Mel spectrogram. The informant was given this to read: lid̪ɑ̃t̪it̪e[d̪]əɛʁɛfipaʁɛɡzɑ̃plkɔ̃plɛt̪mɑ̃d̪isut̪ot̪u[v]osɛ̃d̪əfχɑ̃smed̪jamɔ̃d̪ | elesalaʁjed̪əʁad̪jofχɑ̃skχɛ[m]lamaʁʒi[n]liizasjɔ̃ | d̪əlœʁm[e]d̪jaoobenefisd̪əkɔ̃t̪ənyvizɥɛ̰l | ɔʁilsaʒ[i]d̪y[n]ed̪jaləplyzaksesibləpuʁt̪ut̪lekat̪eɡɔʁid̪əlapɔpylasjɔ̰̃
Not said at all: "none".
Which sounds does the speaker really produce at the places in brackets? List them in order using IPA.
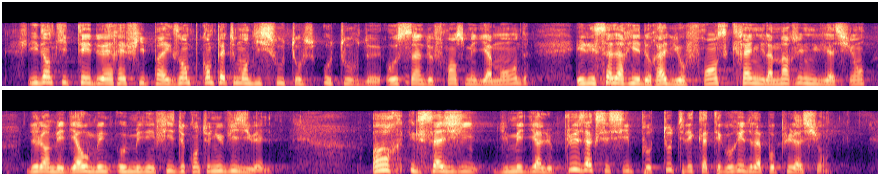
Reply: d̪, ʁ, ɲ, n, e, i, m

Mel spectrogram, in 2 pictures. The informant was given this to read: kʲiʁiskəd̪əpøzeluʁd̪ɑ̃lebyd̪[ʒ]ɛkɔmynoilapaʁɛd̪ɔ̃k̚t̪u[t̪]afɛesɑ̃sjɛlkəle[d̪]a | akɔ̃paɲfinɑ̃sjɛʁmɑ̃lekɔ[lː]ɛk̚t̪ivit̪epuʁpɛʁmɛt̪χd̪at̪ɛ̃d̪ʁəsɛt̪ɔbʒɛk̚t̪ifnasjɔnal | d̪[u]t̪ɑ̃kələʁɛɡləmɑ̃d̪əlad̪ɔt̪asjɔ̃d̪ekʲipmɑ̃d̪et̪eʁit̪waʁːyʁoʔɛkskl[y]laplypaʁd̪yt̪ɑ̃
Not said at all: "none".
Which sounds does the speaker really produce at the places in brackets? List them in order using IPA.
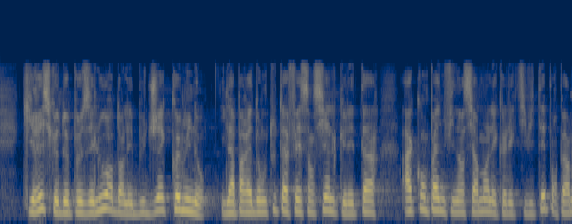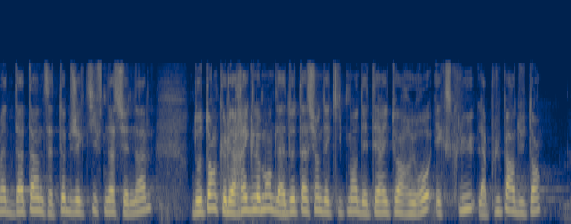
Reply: ʒ, t̪, t̪, l, o, y

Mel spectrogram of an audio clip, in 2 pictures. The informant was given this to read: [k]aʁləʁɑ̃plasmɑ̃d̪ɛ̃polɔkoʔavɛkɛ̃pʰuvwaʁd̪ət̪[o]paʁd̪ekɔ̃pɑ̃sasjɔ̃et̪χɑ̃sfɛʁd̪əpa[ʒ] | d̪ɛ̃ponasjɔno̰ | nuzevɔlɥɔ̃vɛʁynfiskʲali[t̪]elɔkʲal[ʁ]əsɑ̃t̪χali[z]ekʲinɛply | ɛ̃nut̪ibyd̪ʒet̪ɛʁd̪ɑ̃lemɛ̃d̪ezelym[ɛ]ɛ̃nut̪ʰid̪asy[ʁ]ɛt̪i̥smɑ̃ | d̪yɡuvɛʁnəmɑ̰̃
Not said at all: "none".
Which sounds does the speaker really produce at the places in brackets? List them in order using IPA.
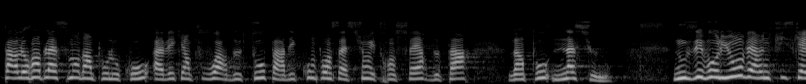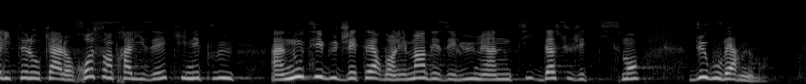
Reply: p, o, ʁ, t̪, ʁ, z, ɛ, ʒ

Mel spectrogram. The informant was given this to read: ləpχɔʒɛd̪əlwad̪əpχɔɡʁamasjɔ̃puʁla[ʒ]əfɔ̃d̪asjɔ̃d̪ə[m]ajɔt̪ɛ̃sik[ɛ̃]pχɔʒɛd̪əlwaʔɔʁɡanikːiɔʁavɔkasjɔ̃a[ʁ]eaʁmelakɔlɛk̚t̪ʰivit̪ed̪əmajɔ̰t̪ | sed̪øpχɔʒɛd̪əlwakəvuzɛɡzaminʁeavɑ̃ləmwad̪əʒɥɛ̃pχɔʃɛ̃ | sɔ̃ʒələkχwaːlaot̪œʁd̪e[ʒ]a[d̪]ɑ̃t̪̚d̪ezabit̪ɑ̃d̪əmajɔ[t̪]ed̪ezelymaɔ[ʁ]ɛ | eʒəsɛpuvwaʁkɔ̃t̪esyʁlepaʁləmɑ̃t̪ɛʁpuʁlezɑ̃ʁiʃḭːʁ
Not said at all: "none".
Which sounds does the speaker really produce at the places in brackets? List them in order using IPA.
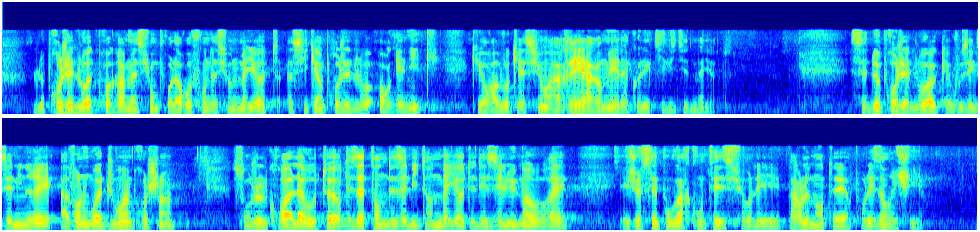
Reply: ʁ, m, ɛ̃, ʁ, z, t̪, t̪, ʁ

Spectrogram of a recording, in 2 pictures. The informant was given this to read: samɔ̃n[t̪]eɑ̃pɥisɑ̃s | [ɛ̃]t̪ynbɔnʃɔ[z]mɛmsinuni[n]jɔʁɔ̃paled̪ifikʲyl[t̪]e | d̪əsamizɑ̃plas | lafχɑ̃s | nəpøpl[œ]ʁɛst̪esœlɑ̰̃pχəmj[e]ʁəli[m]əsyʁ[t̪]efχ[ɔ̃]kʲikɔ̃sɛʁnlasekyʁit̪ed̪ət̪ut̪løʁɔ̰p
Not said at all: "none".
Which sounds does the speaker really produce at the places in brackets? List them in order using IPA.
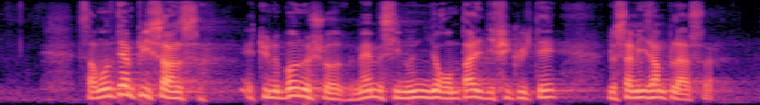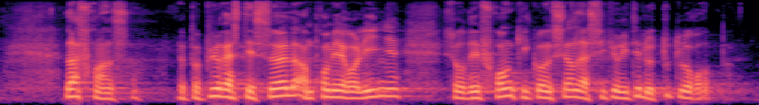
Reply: t̪, ɛ, z, ɲ, t̪, y, ɛ, ɲ, d̪, ɔ̃

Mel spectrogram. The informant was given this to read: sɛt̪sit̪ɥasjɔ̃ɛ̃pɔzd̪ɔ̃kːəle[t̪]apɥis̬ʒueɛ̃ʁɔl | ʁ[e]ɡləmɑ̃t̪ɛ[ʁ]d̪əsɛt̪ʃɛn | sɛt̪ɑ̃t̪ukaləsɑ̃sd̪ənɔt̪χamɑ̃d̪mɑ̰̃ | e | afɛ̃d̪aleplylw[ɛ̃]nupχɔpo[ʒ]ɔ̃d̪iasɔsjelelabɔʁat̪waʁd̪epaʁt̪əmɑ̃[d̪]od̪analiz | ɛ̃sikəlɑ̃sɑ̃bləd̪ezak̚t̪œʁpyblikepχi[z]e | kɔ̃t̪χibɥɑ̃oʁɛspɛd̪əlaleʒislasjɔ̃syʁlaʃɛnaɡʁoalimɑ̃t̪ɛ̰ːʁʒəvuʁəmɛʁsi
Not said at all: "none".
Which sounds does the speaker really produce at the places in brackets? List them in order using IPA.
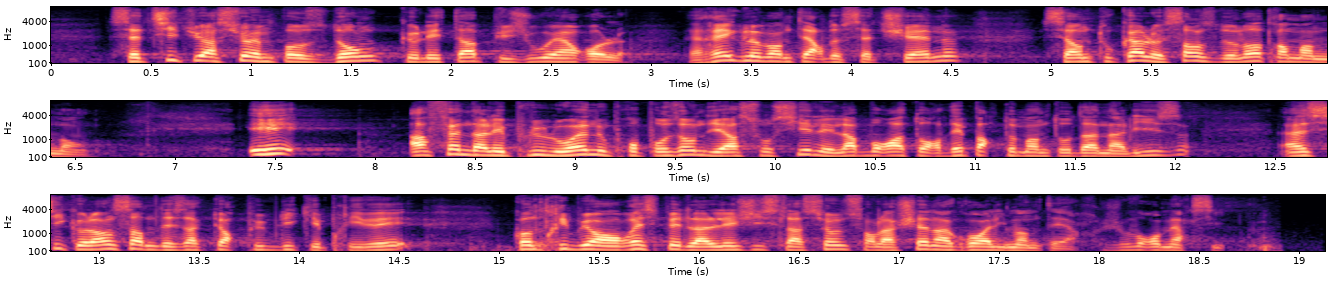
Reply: t̪, ɛ, ʁ, ɛ̃, z, t̪, v

